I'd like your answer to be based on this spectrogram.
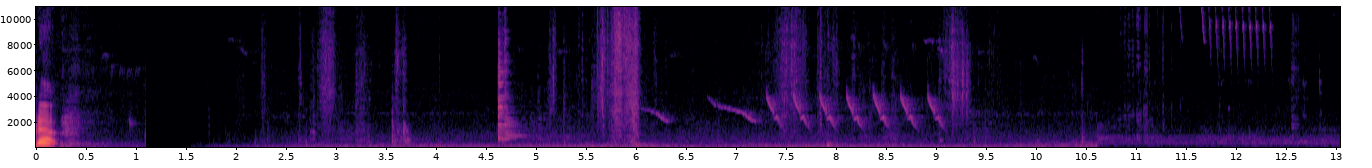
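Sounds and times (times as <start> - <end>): rustling handling noise: 1.6 - 3.8, 4.8 - 6.4
sharp metallic clank: 4.6 - 5.4
songbird whistles and chirps: 6.1 - 10.1.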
